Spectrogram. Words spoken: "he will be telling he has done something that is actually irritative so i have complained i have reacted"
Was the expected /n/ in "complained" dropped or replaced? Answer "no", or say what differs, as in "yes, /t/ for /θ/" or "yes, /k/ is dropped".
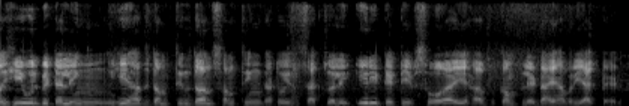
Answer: yes, /n/ is dropped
